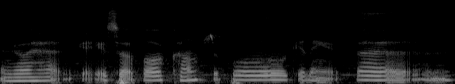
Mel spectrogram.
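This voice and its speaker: A woman talks at a fairly slow pace while music sounds in the background. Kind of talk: casual, chatty intro to camera.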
